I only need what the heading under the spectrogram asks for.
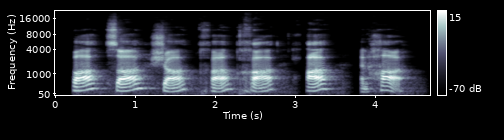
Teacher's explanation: in all the same points of articulation, we have a fricative series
